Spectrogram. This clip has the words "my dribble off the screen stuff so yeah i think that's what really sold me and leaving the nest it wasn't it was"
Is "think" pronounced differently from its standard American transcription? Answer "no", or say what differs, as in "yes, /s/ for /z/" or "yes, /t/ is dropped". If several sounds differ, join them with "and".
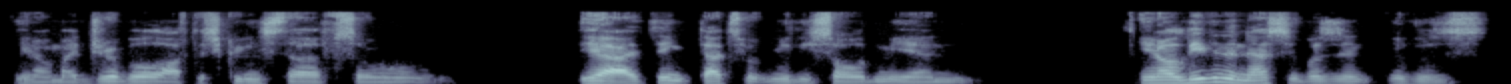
no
